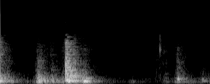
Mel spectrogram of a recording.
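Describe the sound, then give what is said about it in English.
An unlocked safe door is opened with a few short metallic clunks and rattles, followed by fainter clicks. “Now open the safe.”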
